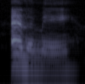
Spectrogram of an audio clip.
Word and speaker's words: enemy: which e is it so you've got to say first e or second e enemy enemy okay so one two three shay and over the moon all saying second e anyone else stacy agrees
